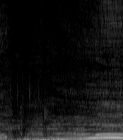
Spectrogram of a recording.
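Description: A single cow lets out a long, deep moo that swells louder toward the end, over a low, rumbling outdoor background with no talking.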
